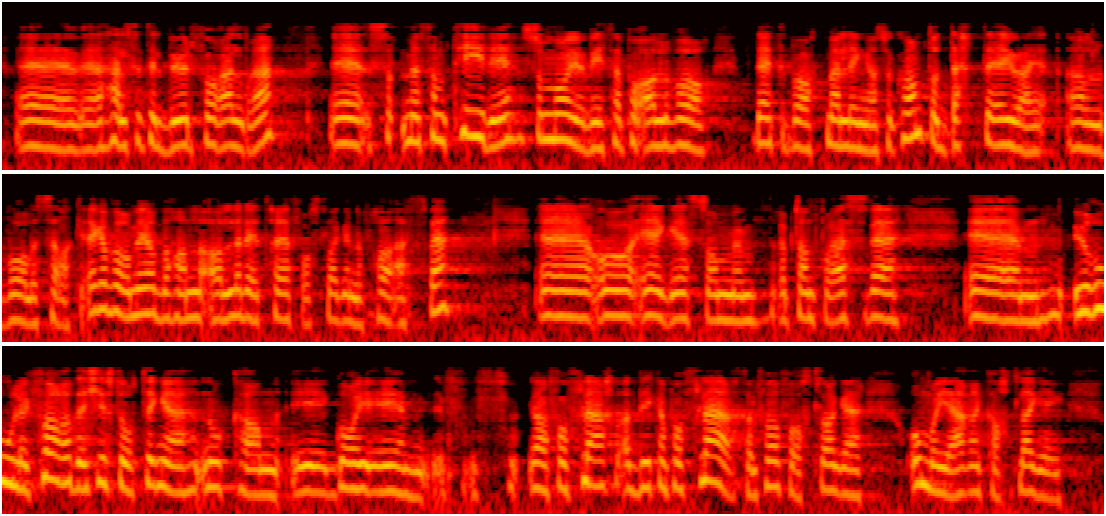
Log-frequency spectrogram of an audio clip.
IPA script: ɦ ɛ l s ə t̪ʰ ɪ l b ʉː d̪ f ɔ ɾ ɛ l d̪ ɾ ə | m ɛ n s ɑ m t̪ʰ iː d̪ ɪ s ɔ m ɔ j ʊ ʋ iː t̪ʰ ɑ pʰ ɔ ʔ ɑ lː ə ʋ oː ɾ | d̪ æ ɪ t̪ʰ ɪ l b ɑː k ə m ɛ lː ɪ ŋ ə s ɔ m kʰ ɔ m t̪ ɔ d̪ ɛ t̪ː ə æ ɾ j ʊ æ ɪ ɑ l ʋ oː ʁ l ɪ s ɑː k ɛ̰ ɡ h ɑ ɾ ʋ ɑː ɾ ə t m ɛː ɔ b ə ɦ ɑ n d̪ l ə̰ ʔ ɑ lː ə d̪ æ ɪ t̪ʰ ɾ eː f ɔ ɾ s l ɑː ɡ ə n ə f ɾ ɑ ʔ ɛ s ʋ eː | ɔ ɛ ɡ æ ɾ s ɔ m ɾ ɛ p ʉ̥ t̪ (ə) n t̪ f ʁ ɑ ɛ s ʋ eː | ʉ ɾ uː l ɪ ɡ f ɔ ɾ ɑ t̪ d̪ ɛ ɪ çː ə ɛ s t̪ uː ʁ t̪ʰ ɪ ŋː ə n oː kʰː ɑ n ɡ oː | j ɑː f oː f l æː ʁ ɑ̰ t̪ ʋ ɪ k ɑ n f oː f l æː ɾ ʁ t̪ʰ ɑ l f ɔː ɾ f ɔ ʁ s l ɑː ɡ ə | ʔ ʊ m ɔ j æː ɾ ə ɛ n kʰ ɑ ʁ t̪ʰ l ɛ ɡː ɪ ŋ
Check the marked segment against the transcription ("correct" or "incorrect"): incorrect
